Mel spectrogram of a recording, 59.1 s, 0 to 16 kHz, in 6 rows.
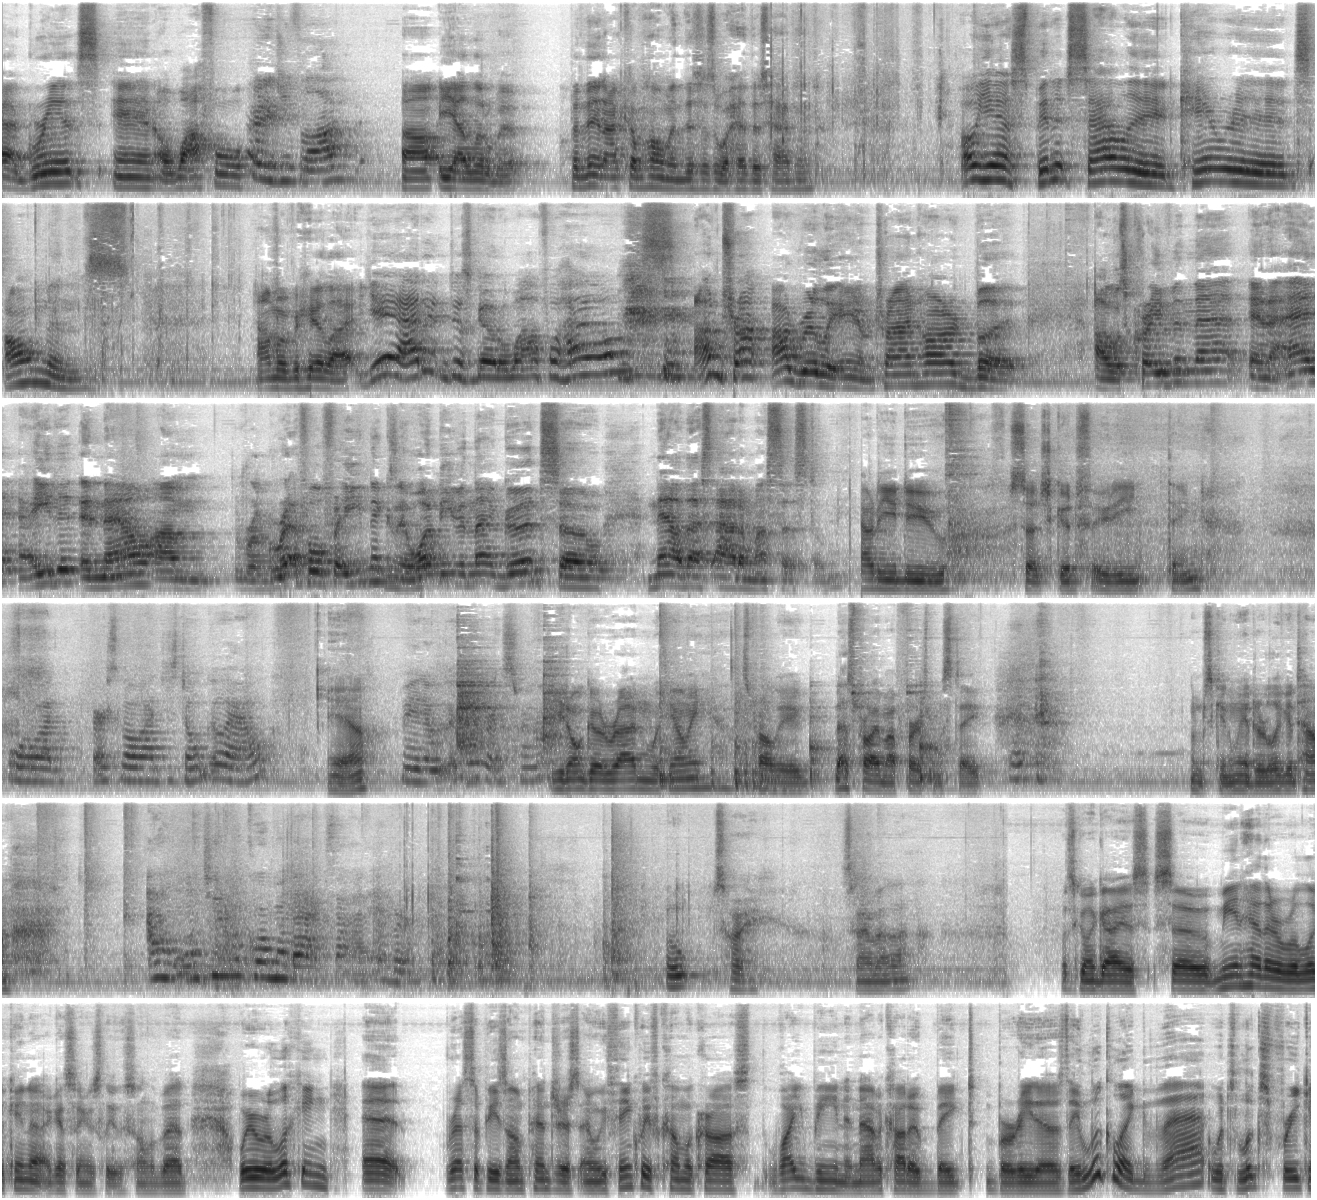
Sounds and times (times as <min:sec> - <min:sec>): Inside, small room: 0:00.0 - 0:59.0.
